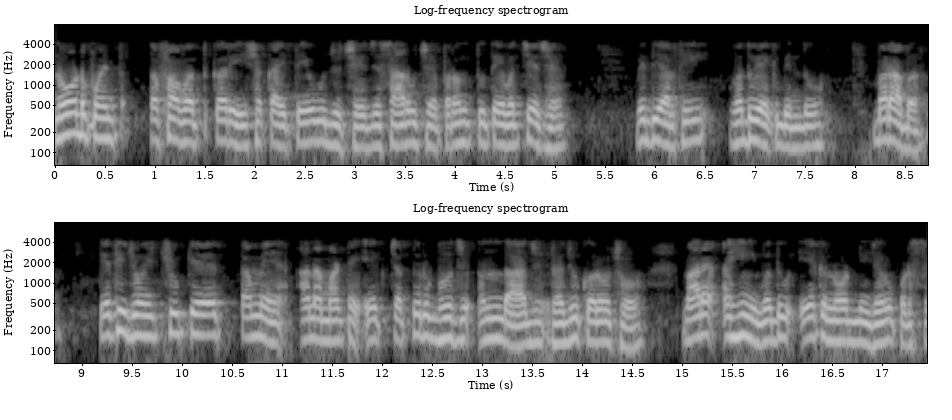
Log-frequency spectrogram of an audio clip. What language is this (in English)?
Gujarati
